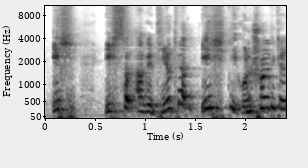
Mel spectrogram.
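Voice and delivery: very high, loud protest; indignant outcry. A narrator's reading. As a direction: cry out as the wronged innocent. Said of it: "rief Zaba".

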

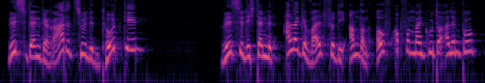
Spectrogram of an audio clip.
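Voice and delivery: high, agitated wifely voice; alarmed protest. A narrator's reading. Wife fearing her husband will be killed, alarmed. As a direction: plead in high-pitched, incredulous questions.

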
